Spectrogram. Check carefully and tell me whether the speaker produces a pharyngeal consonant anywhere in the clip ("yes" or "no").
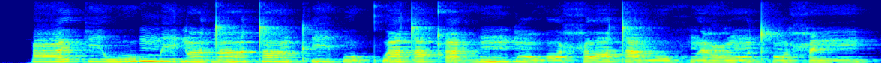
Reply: yes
